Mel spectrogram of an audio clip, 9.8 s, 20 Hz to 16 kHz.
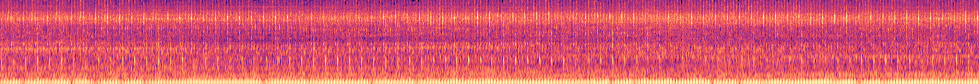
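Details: Mitsubishi Evo 8 at steady idle with a light quick sharp tick on top, sounding like valvetrain; owner suspects lifter tick, unconfirmed. Ticking at idle.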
